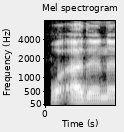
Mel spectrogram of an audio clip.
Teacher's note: سے ادا کریں گے، حمزہ کو دال کے ساتھ ملانا ہے، دال حروف قلقلہ سے قلقلہ کریں گے ، نون کے اوپر کھڑا زبر بھی ہے، مد عارض بھی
